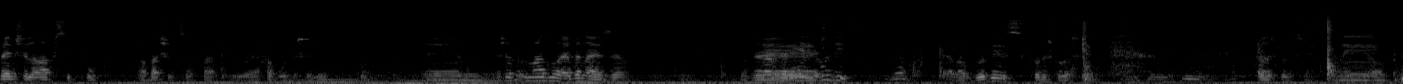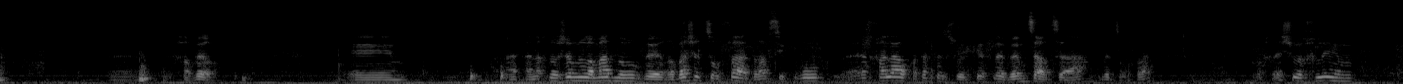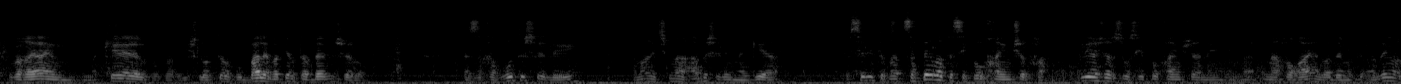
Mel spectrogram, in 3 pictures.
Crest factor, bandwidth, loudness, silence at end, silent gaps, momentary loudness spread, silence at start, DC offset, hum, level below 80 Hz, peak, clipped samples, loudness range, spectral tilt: 24 dB; 14.5 kHz; -46 LUFS; 0 s; none; 18 LU; 0 s; under 0.1%; none; -58 dBFS; -22 dBFS; under 0.1%; 9 LU; -5 dB/octave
